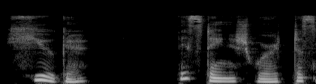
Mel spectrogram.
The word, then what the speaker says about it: hygge: In 2016, one of the candidates for the word of the year of Oxford dictionaries was h Y g e pronounced huger.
